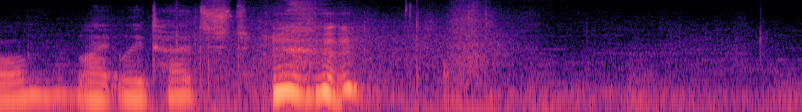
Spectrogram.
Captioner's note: chuckles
